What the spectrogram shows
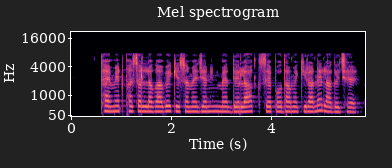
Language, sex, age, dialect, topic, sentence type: Maithili, female, 41-45, Angika, agriculture, question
